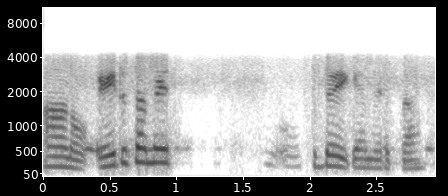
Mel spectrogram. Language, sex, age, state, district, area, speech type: Malayalam, female, 18-30, Kerala, Idukki, rural, conversation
